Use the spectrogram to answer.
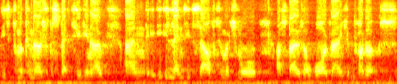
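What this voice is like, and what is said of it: Birmingham accent. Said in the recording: “that's my bloody Birmingham accent”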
